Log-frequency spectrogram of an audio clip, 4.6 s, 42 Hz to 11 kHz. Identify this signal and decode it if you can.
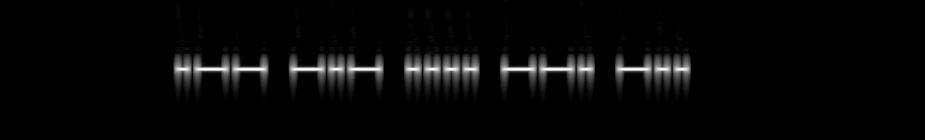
Morse code, heard as a keyed tone, about 25 wpm, 700 Hz. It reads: WKHGD
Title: Code Groups - 5 Letters - 25wpm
